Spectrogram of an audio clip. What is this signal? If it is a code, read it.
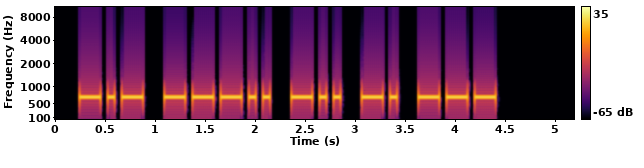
Morse code, heard as a keyed tone, about 17 wpm, 700 Hz. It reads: K8DNO
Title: USA Callsign DE Callsign 17wpm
